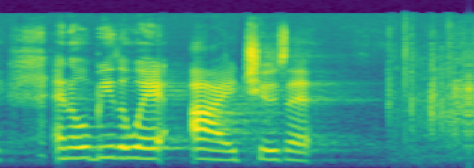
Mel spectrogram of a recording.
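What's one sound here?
A young woman speaks with feeling into a microphone.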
